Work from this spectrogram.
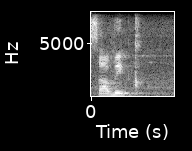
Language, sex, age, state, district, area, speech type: Sindhi, male, 18-30, Maharashtra, Mumbai Suburban, urban, read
